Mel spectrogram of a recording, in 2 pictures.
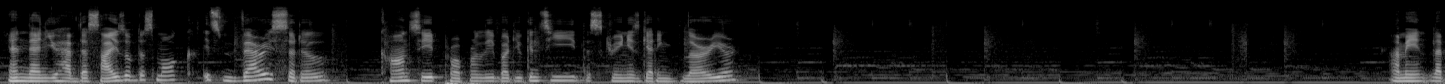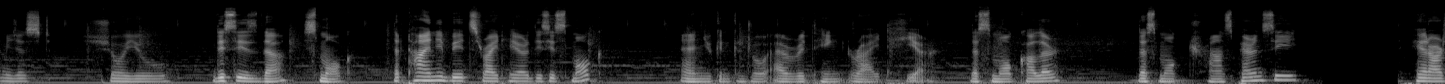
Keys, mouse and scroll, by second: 1.7-2.8 drag, 4.8-6.3 drag, 7.8 click, 10.0 click, 10.4 space, 11.6 space, 13.5-14.4 middle drag, 15.0 middle drag, 15.2 middle drag, 16.1 middle drag, 16.5 middle click, 17.2 scroll up 1, 17.4 middle drag, 17.8 scroll up 2, 18.0 middle drag, 18.9 shift+middle drag, 19.2 scroll up 1, 20.1 middle click, 22.0-22.6 scroll down 3, 23.3 click, 27.7 click.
